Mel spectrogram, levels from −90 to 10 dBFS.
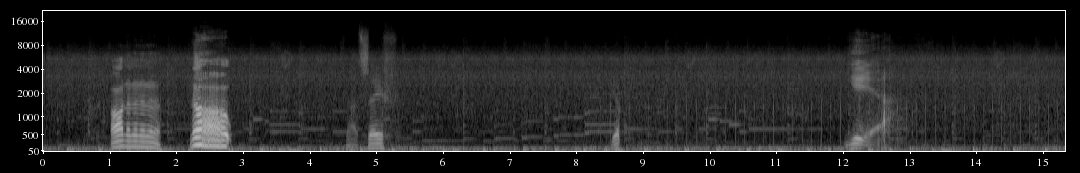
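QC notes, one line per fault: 8.37–15.23 s, train of clicks: likely interference or a faulty connection injects a regular pulse 7 times per second, some fifty ticks about as loud as the sound.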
